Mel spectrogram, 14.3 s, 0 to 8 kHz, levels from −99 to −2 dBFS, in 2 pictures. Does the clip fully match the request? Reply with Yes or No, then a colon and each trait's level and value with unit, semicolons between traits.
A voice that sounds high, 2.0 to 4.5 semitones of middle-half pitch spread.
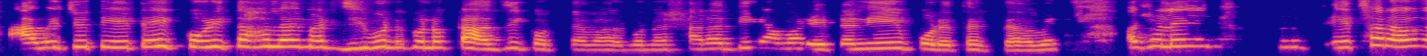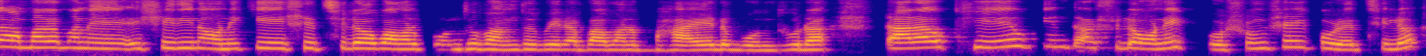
No: very high, 285 Hz; wide, 5.5 semitones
